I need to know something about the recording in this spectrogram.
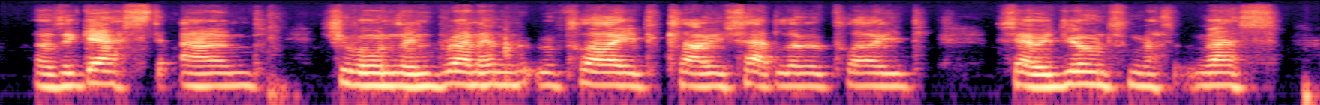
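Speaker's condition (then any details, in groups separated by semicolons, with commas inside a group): Cerebral palsy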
